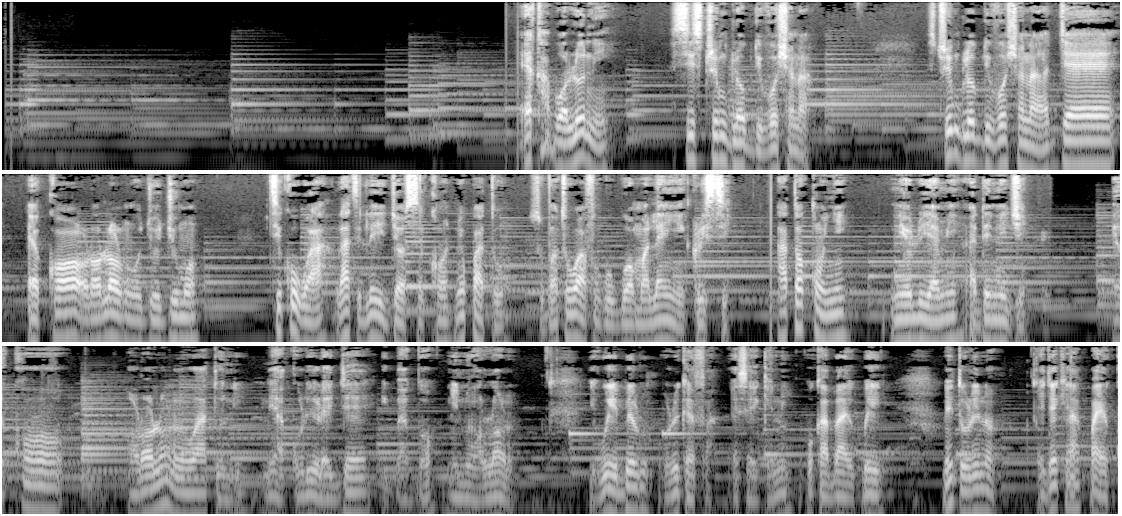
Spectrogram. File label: Devotional Audio Yoruba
